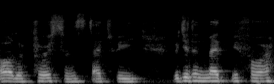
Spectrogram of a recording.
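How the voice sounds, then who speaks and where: Speech comes at a fairly slow pace. It carries a Portuguese accent. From Brazil. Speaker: film festival organizer. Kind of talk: panel discussion. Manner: halting.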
